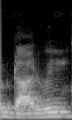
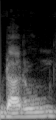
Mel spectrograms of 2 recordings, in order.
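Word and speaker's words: Darwin: تو پھر کہیں وہ ایسے مواقع بھی آئے کہ ہم تو ان اساتذہ سے پڑھ کے آئے تھے جو ڈاروین کو ڈارون کہتے تھے.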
